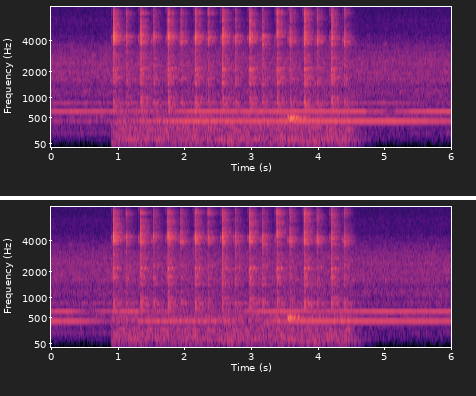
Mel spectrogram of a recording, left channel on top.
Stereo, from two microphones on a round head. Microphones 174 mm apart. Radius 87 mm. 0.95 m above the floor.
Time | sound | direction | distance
0.9 | ticking | 15° right (ahead or behind) | 2.5 m
3.5 | a cowbell | 75° right (ahead or behind) | 6 m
